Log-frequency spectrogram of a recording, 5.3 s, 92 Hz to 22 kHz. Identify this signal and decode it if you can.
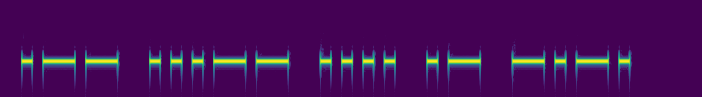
Morse code, heard as a keyed tone, about 15 wpm, 700 Hz. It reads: W3HAC
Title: USA Call Signs - 5 Characters - Repeated 3x - 15wpm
